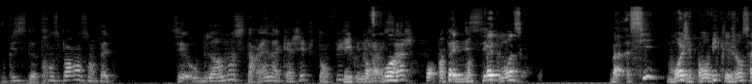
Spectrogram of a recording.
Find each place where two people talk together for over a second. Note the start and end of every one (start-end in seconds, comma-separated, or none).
3.4-5.0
